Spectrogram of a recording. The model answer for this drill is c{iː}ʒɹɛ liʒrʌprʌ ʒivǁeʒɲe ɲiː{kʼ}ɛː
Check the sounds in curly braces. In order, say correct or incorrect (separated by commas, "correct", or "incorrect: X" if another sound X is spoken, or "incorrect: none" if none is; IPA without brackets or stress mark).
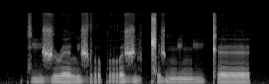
correct, correct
